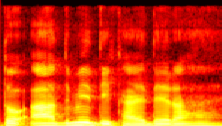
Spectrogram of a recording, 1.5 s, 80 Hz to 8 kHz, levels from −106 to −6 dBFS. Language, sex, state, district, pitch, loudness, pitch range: Hindi, male, West Bengal, Alipurduar, 130 Hz, -15 LUFS, 120-140 Hz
